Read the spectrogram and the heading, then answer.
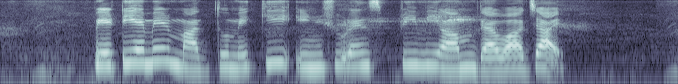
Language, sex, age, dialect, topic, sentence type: Bengali, female, 25-30, Standard Colloquial, banking, question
